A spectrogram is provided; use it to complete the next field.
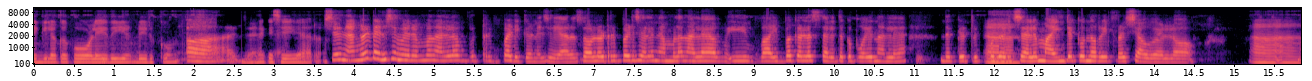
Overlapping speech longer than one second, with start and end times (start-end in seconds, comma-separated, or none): none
